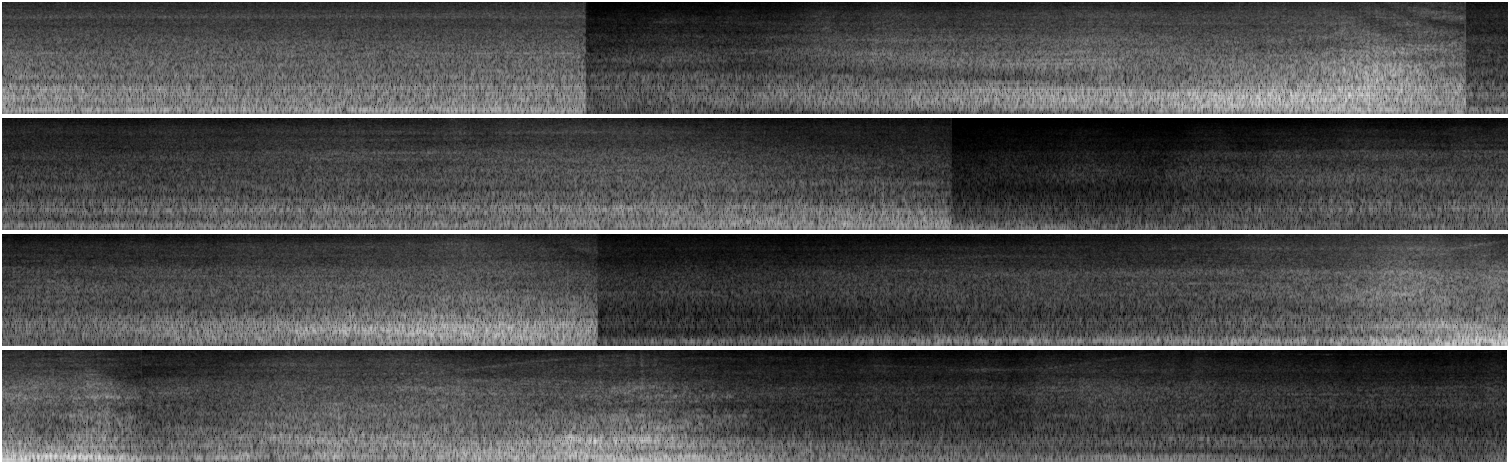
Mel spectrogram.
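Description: Mercedes-Benz GLS SUV driving on snow: engine running with tyre and snow noise that swells and fades as the vehicle passes, several times. The sound cuts abruptly between shots.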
